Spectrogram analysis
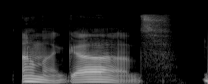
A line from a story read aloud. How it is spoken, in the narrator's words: Gary muttered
